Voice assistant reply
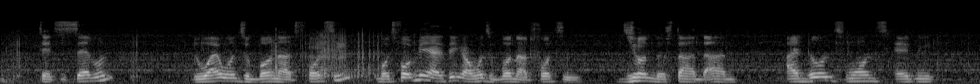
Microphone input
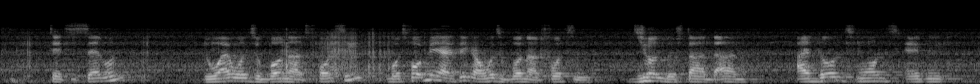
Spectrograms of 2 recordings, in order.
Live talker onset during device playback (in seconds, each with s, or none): none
